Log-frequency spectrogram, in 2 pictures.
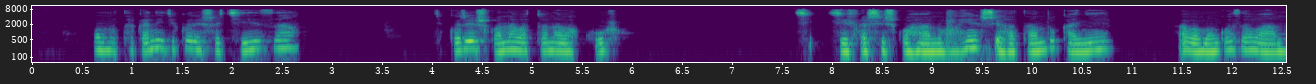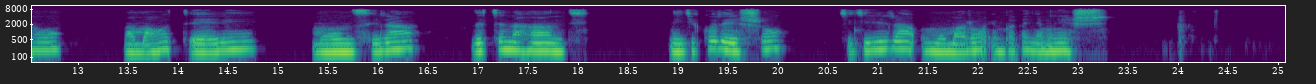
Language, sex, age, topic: Kinyarwanda, female, 25-35, finance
